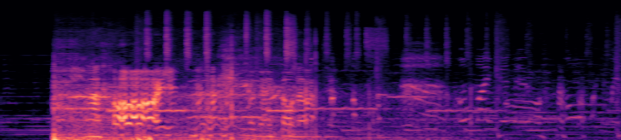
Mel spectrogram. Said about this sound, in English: Just like these geese will act a fool.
